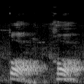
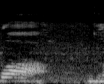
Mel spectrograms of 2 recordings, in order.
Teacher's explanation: ক, খ, এগুলো দেখো উচ্চারণ একটা হালকা সাউন্ড আসছে, কিন্তু আমরা যদি উচ্চারণ করি গ, ঘ, তোমার একটা গম গম, একটা গম্ভীরপূর্ণ আওয়াজ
